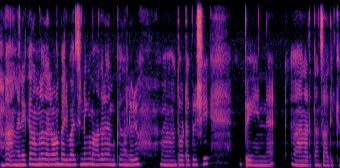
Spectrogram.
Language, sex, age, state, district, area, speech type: Malayalam, other, 30-45, Kerala, Kozhikode, urban, spontaneous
